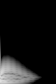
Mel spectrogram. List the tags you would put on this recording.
Instrument samples > Synths / Electronic
fm-synthesis
bass

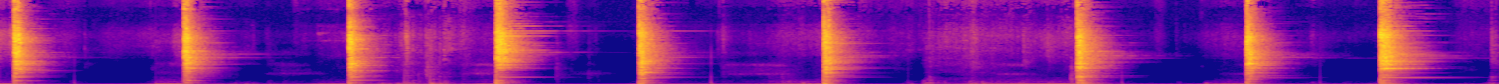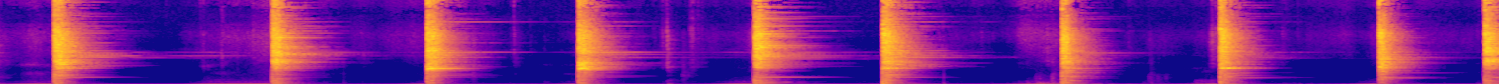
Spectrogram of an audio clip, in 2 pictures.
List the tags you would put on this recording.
Sound effects > Objects / House appliances
bullet
hit
impact
metal
Phone-recording

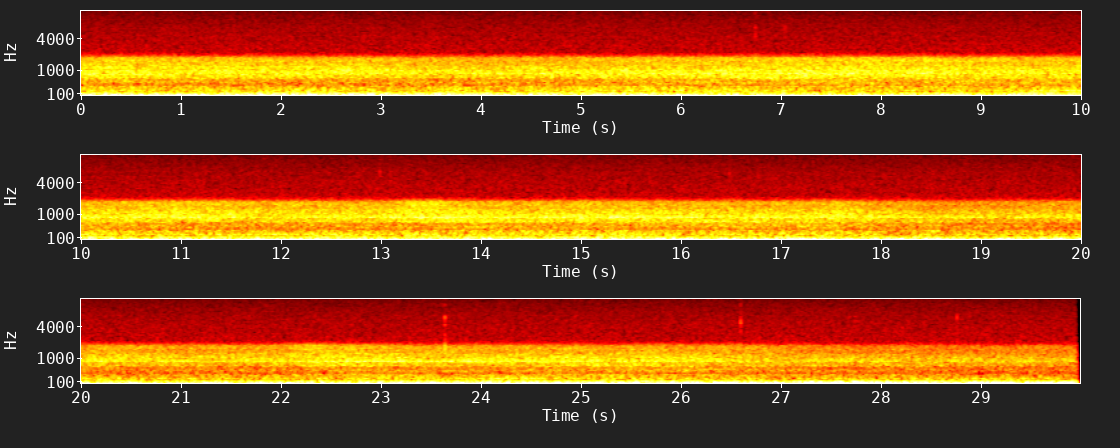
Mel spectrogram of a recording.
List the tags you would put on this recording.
Soundscapes > Nature
alice-holt-forest
field-recording
meadow
natural-soundscape

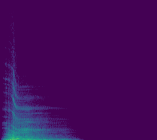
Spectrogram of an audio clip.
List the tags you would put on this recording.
Sound effects > Other
ambient
audio
cinematic
design
dynamic
effect
effects
element
elements
fast
film
fx
motion
movement
production
sound
sweeping
swoosh
trailer
transition
whoosh

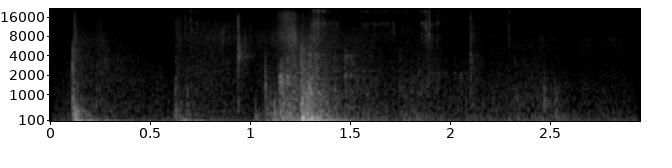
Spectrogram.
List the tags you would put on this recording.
Sound effects > Objects / House appliances
home
furniture
human
movement
sofa
falling

